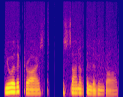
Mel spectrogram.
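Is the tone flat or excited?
flat. It is said in a flat, unexcited tone.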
